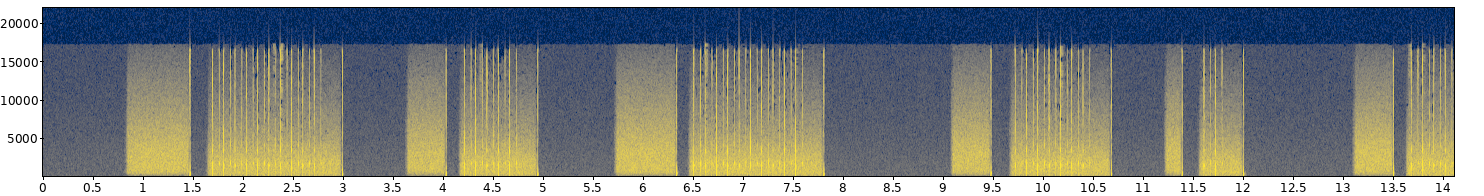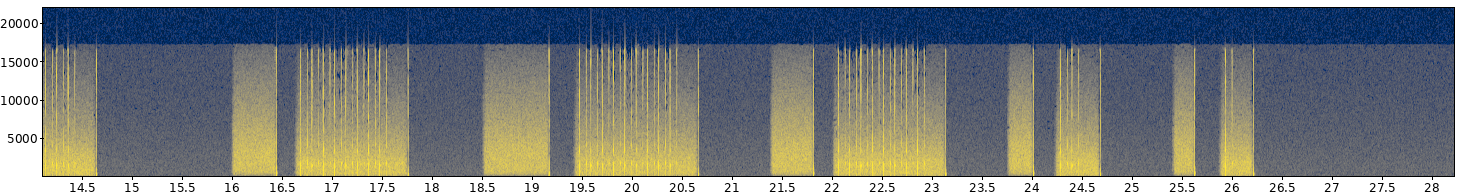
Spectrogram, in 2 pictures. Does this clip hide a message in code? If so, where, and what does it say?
Yes: pulse dialling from 0.8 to 26.2 s, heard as a rotary dial, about 9 pulses a second. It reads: 0 5 0 7 2 7 8 9 8 2 1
